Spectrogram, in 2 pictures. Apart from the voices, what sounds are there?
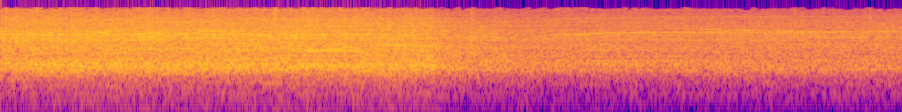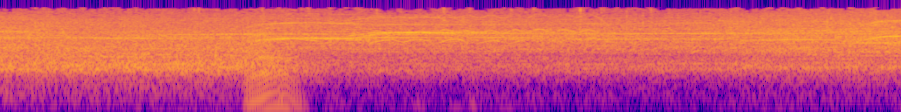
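crowd cheering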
